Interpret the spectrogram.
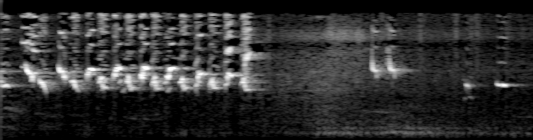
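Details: Quick repeated zigzag chirps from a greater green leafbird, 'tembakan kasar' hyper style, run for two and a half seconds, then quiet with a few scattered single whistles.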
